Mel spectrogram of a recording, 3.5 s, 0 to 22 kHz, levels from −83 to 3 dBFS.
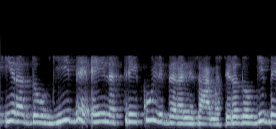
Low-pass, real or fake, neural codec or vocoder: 3.6 kHz; real; none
